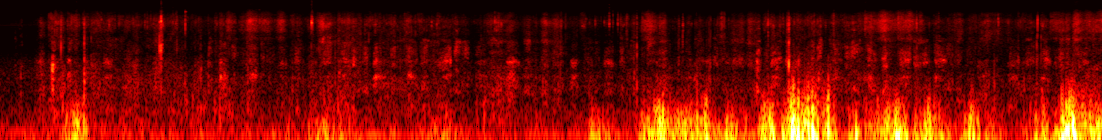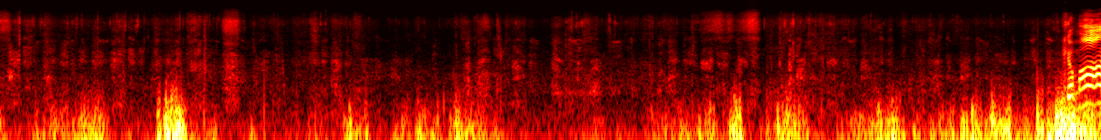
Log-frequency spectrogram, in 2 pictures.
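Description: A dog scuffles and pants during rough play, with thumps, rustling and bursts of heavy breathing, up close and irregular.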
